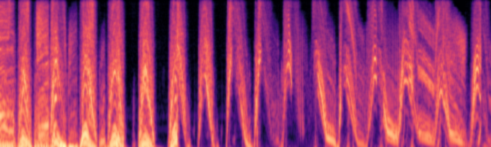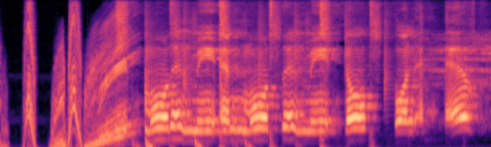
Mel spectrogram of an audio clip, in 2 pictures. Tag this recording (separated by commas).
Music, Electronic music, inside a large room or hall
